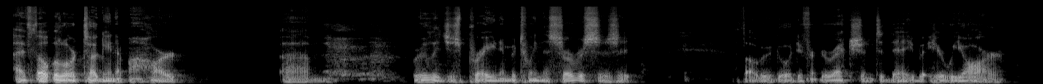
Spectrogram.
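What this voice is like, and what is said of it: Sick, rough-sounding voice. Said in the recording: “I sound terrible. ... I've been popping cough drops all morning, throat lozenges.”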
